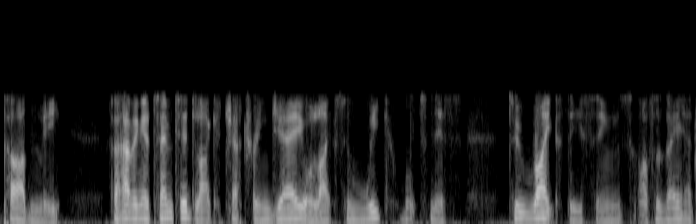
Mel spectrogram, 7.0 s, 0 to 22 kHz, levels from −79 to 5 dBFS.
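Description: G.723.1 codec damage runs through the whole speech clip. The band stops at 4 kHz, so the speech sounds muffled and hoarse, and consonants smear because the codec's voice model updates only once per 30 ms frame. The damage is heavy, at 6.3 kbit/s.

VoIP packet loss concealed by the speech codec occurs three times: at 2.03 to 2.12 s, at 4.07 to 4.14 s and at 6.35 to 6.48 s. Each fits a single lost 30 ms frame. The decoder fills each gap by repeating its last pitch and filter at falling gain, so the sound blurs into a short buzzy tone or coloured noise that fades. Because each frame builds on the one before, the speech stays weak or distorted beyond the gap itself, and at 6.35 s the disturbance lasts about 130 ms.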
